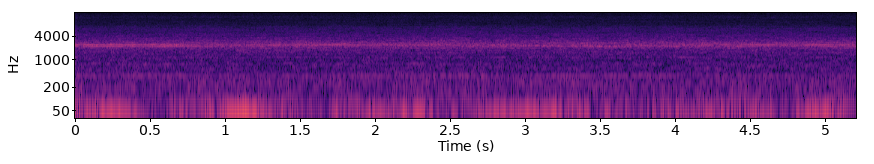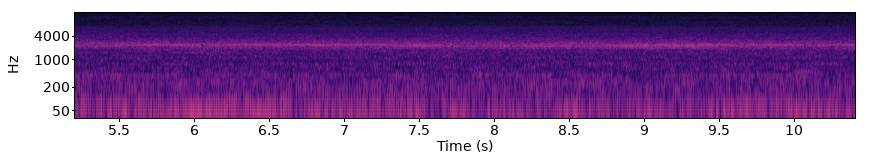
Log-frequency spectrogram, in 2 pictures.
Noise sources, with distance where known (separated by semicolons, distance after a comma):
music from an unclear source, far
